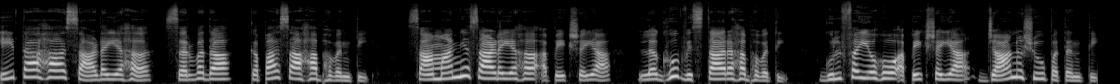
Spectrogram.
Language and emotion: Sanskrit, neutral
